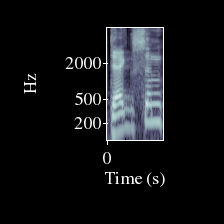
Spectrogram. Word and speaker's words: Degson: These are called Degson connectors. It's spelled D-E-G-S-O-N.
